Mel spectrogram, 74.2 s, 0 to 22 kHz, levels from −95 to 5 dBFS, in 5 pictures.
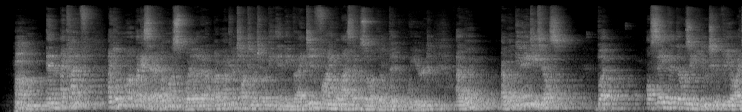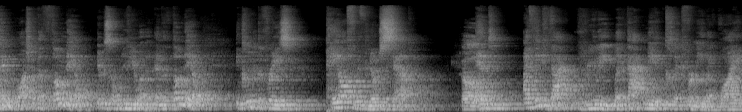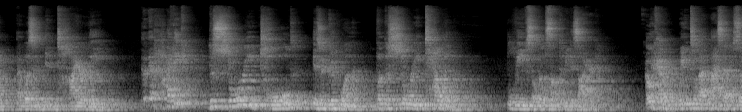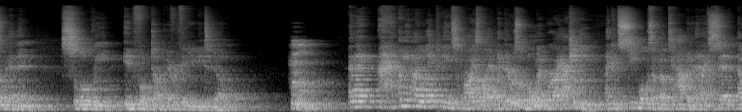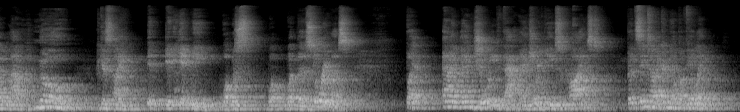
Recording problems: room echo; strong; dies away in 1.6 s
off-mic speech; far

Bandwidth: 17.5 kHz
